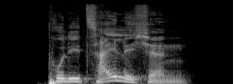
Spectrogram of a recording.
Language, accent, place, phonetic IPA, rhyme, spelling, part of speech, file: German, Germany, Berlin, [poliˈt͡saɪ̯lɪçn̩], -aɪ̯lɪçn̩, polizeilichen, adjective, De-polizeilichen.ogg
- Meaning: inflection of polizeilich: 1. strong genitive masculine/neuter singular 2. weak/mixed genitive/dative all-gender singular 3. strong/weak/mixed accusative masculine singular 4. strong dative plural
